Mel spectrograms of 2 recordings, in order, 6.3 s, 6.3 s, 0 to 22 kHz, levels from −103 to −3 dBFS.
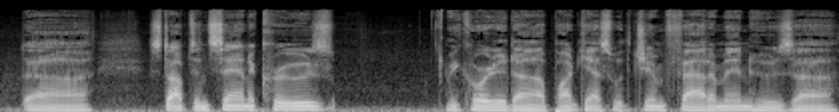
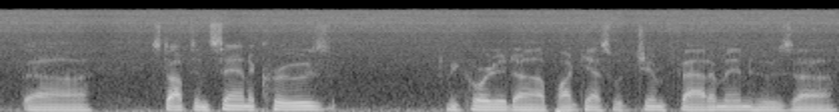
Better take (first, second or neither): first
